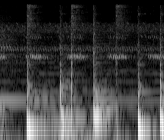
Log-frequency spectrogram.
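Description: Background score music: drum hits about twice a second, each with a low falling pitch, over a held tone. A high chirping like crickets pulses in time with the hits.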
